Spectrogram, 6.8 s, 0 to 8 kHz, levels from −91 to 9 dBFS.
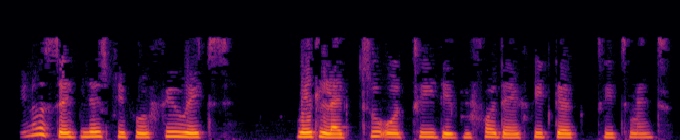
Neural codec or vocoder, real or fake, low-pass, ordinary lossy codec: none; real; 7.2 kHz; MP3, 24 kbps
